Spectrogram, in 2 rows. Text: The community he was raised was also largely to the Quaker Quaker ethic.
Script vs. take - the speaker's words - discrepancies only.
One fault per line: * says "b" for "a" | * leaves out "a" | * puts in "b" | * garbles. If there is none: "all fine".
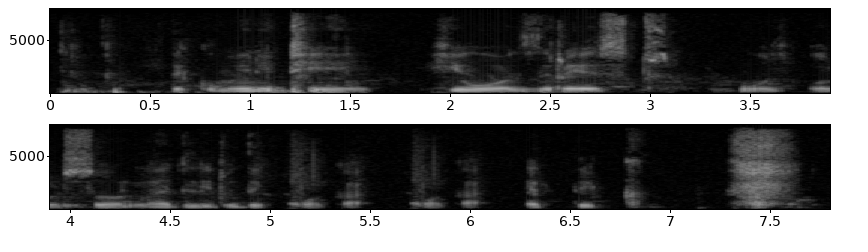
all fine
